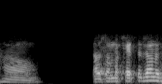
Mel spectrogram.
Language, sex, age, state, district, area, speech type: Odia, male, 18-30, Odisha, Kandhamal, rural, conversation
